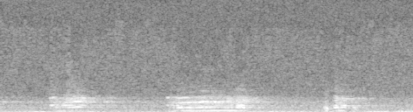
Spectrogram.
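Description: Geese give three nasal, harmonic-rich honks about a second apart, the middle one longer and drawn out, over a faint low background rumble.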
